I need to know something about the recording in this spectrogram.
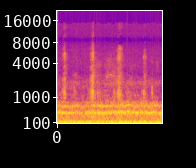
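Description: A person chewing food with the mouth closed, a few faint soft clicks, over a steady low hum.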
